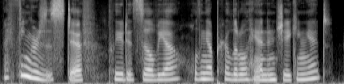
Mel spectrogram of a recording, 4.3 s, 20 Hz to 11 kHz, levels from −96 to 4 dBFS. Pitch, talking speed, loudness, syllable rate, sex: 225 Hz, 195 wpm, -16 LUFS, 5.2 syllables/s, female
